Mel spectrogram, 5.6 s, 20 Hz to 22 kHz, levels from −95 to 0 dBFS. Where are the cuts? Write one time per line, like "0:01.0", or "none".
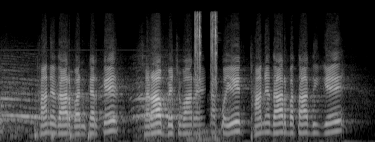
0:03.1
